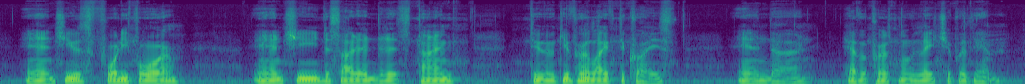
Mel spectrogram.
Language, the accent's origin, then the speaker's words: English; Wellesley Hills, Massachusetts, United States; also born or lived in Boston; I grew up in Wellesley Hills, Massachusetts. I was born in Boston, 1945, right after World War II.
